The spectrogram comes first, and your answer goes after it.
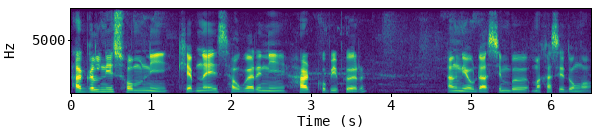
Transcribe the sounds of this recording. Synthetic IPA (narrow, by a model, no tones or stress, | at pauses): aɡɯlnisɔmnikʰep̚najsawɡaɾinihaɾt̚kop̬ipʰɯɾ | aŋnijawdasimbɯmakʰasedɔŋɔ̰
